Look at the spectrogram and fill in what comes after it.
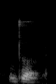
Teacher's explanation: B is a voiced consonant sound because the vocal cords vibrate when we pronounce B.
